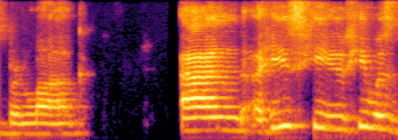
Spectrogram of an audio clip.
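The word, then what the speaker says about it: Berlage: with uh berlug bellagio some of you pronounced berlajja i think it's berlug and he's he he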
